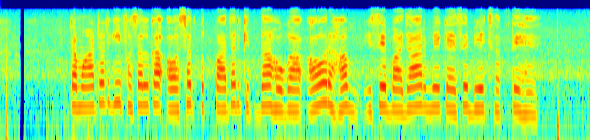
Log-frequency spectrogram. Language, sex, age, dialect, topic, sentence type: Hindi, female, 18-24, Awadhi Bundeli, agriculture, question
